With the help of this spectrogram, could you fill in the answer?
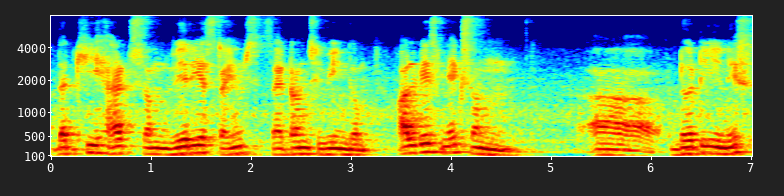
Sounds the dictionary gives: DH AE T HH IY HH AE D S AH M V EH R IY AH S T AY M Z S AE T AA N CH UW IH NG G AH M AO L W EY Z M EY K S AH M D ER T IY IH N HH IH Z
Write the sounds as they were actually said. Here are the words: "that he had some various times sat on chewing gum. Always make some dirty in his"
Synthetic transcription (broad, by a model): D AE T HH IY HH AE D S AH M V EH R IY AH S T AY M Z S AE T AA N S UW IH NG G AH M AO L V EY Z M EY K S AH M D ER T IY IH N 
